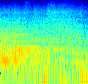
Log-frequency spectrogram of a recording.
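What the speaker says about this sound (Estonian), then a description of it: "see jumin, mis siit tagant tuleb koos nende käiguvahetustega" Lamborghini Gallardo Spyder engine roaring loud and close, a brief burst of deep, throaty revving with a slight dip and rise in pitch suggesting a gear change.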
